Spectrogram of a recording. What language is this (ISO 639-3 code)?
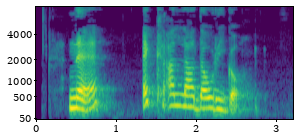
epo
